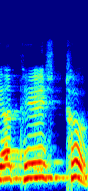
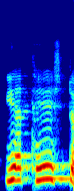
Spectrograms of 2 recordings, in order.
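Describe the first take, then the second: First: यथेष्ट ending in aspirated ठ; यथेष्ट said as yatheshṭh; ठ form. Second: यथेष्ट ending in plain ट; no puff on the end of यथेष्ट; यथेष्ट said as yatheshṭ; ट form. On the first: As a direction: puff the last sound of यथेष्ट. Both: Shown as a demonstration. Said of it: "यहाँ टा में बदल जाएगा".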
